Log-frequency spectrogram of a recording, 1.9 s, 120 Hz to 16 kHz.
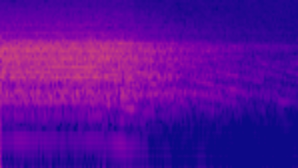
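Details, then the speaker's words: Harbor Freight Drill Master heat gun 62546 after repair, running on high heat: steady high airy rush with smooth motor hum winding down evenly at switch-off; normal blower operation. "so I finally have this heat gun completely back together and I have it on high heat right now but I haven't turned on the power switch yet I'm going to turn it on right now"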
